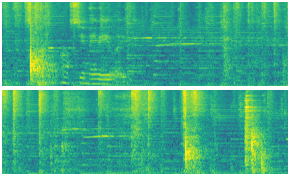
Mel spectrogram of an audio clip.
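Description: A knife chops butternut squash into small cubes on a board, irregular sharp thuds repeating at close range while a voice speaks briefly.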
